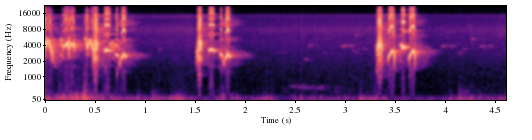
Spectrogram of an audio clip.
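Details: Sooty-headed bulbul giving a lively song used to draw in wild birds and stir up rivals: three brief clusters of bright, slurred chattering notes falling in pitch, separated by quiet gaps with faint low noise.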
